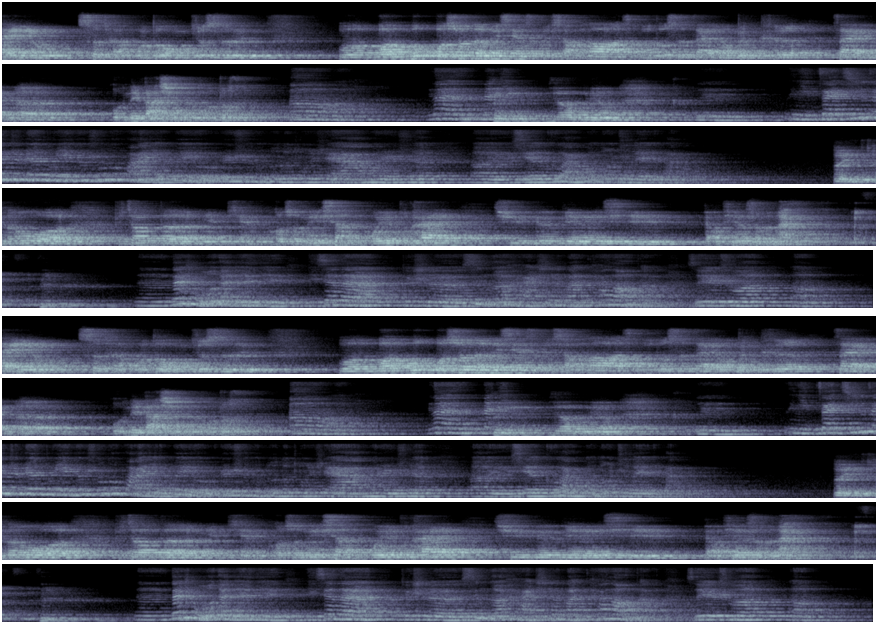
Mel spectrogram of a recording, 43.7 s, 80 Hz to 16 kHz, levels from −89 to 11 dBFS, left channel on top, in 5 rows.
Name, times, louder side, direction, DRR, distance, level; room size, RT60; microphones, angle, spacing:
voice 1, 0.0-2.9 3.4-8.1 8.4-9.3 9.9-11.1 13.7-14.0 14.3-15.2 25.8-32.8 33.2-34.3 35.3-35.4, equal, 25° left, -3 dB, 1.3 m, -20 dB
voice 2, 11.6-12.2 13.0-13.8 15.6-16.1 16.6-24.3 34.7-34.8 35.1-35.5 36.3-42.5 42.8-43.0, right 1 dB, 50° right, -4 dB, 2.2 m, -29 dB
8.4 x 8.2 x 3.5 m, 2.1 s
head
